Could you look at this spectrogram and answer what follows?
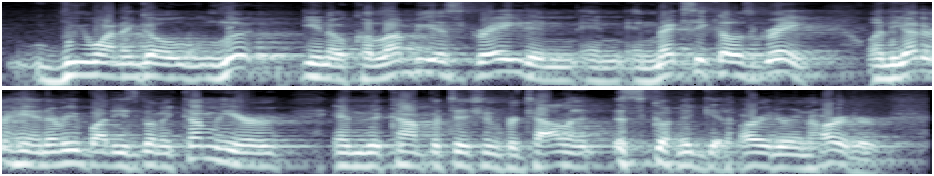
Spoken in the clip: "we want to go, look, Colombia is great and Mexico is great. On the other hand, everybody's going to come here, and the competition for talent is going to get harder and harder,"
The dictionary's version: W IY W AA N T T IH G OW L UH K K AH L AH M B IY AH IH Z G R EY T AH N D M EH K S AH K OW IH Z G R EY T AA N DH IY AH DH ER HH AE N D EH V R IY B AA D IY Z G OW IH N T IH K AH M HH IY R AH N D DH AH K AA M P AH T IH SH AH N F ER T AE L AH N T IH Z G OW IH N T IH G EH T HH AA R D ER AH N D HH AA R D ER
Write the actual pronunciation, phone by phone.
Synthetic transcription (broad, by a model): W IY W AA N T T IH G OW L UH K K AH L AH M B IY IH Z G R EY T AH N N M EH K S AH K OW IH Z G R EY T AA N DH IY AH DH ER HH AE N D EH V R IY B AA D IY Z G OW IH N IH K AH M HH IY R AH N DH AH K AA M P AH T IH SH AH N F ER T AE L AH N T IH Z G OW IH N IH G EH T HH AA R D ER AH N HH AA R D ER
